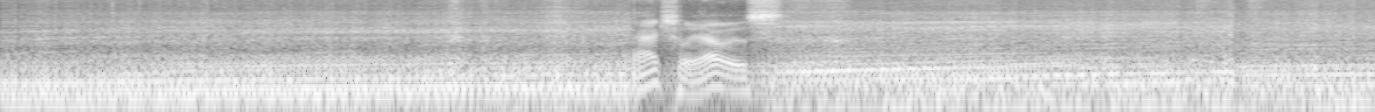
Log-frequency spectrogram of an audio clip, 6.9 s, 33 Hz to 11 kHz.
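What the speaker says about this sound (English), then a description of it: "let's see what this motor does with a second gear startup" A 2017 Yamaha FZ-10 motorcycle pulls away in second gear, its engine note climbing in a steady rising whine, dipping briefly at a shift before pulling again; a rider speaks briefly over the engine noise.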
